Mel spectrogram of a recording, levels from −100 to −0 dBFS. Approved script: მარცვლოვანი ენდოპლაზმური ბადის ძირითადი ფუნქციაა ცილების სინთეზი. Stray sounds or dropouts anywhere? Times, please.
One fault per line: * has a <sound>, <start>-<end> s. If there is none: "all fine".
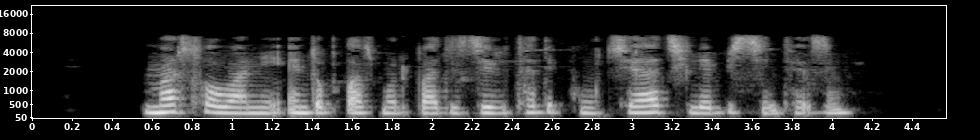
all fine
